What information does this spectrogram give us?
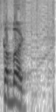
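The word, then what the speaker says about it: cupboard: इट्स बोर्ड और something it's कब का इसको बर्ड्स तो कब बोर्ड नहीं होता मोस्ट टेरिबल से विकास कब बोर्ड बट इट्स कबर्ड it means और रिसेस और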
